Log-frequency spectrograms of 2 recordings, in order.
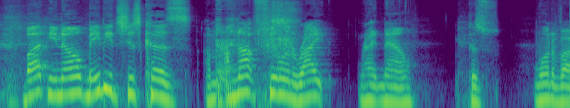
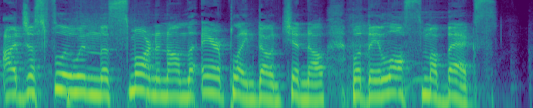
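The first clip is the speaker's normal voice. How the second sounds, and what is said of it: Put-on Minnesota accent. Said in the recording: “You from Minnesota now? ... That was a new accent. I've never really done that. ... That's pretty good.”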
